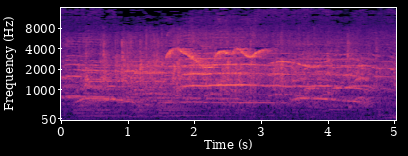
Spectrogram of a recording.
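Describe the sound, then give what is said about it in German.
A crowd applauds and cheers steadily throughout for a star performer, with loud shouts and a couple of rising, high-pitched whistles cutting through the dense clapping. “Bitte Applaus für unseren Star”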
